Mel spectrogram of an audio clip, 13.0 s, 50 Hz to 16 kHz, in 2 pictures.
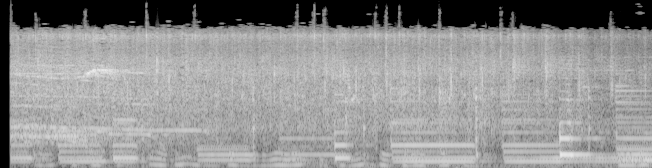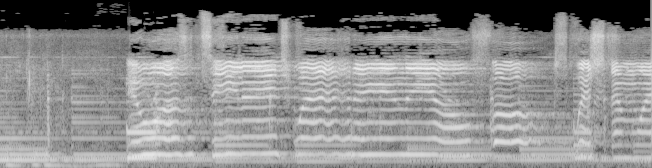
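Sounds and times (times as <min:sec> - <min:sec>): live band playing: 0:00.2 - 0:12.6.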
